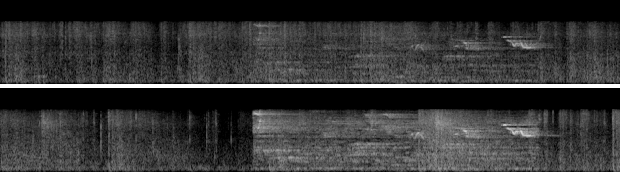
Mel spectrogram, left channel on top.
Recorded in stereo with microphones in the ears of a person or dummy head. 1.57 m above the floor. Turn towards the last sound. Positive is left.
turn(degrees=-35)  # may be behind; listen again after turning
